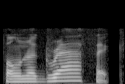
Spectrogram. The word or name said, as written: phonographic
